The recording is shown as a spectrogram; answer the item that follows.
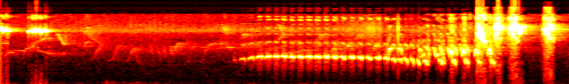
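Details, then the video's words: White-rumped shama master song: a sharp opening note, silence, then a long fast trill of low repeated notes that climbs and breaks into loud high chirps. "burung murai batu paling gacor masteran keras.. dan ampu.."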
